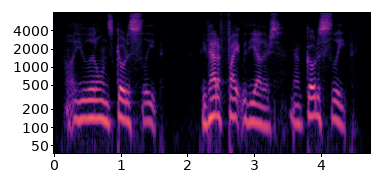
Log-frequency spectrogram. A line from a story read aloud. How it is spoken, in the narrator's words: Ralph called out in a quavering voice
